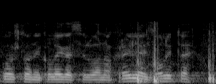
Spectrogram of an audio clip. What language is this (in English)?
Croatian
